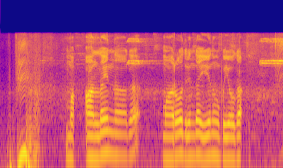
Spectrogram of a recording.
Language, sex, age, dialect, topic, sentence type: Kannada, male, 18-24, Dharwad Kannada, agriculture, question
